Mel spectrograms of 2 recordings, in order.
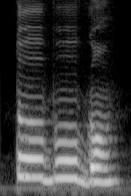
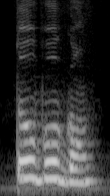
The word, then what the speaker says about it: toboggan: Cette fois-ci, on a A-N, donc on va le prononcer en toboggan, toboggan.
